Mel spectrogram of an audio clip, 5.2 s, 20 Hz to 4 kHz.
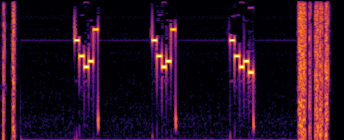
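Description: Five-tone selective call (ZVEI), heard as quick runs of five tones, tones of about 70 ms. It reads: 85340 85340 85342
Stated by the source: ZVEI five-tone selective call received by SDR.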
